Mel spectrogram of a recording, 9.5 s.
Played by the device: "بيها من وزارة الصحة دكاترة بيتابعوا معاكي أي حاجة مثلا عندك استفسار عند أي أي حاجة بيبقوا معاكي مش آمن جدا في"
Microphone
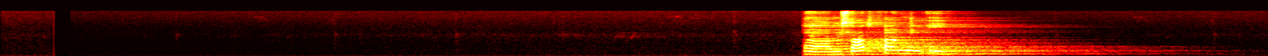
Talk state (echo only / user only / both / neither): user only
